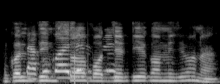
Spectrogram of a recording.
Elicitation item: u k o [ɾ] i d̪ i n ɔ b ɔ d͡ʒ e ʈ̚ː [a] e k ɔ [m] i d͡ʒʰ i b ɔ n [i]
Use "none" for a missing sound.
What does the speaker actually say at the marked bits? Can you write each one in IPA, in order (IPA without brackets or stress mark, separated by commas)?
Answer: l, i, m, a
